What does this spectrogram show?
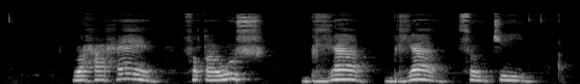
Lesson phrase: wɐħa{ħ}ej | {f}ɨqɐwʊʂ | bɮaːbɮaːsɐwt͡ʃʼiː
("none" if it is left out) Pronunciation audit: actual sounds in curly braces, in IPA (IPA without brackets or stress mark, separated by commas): ħ, f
